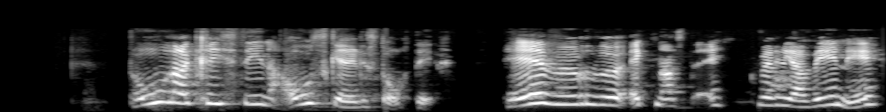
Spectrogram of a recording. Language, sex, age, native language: Icelandic, male, 12, Icelandic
